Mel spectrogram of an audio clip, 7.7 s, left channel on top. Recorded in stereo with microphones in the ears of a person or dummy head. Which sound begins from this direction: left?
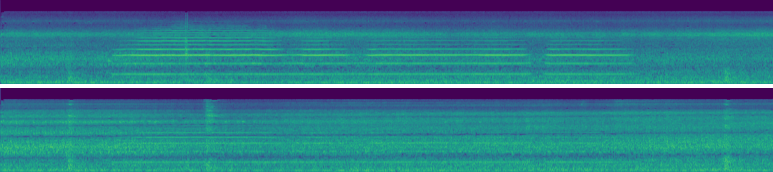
A trumpet, at 1.1 s.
